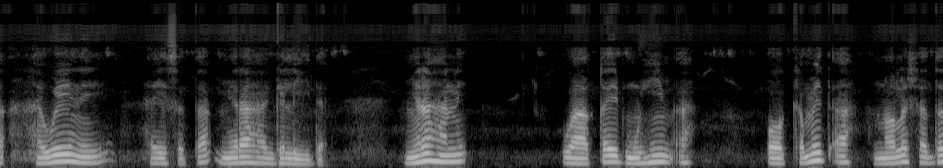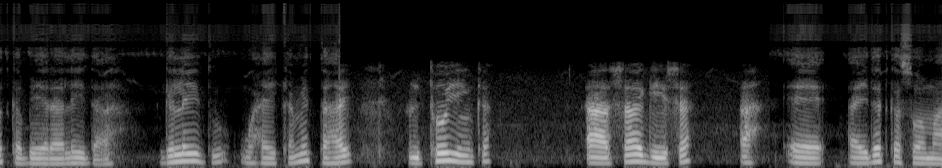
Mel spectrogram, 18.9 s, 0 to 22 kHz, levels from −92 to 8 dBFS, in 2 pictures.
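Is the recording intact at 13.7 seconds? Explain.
No. At 13.7 s the recording sits inside a stretch from 12.83 to 17.13 s where the input was likely switched to a poorer device. The band abruptly stops near 4.4 kHz, so the sound turns dull and boxy. The level shifts by a few decibels, and a faint new noise floor appears well below the signal. The change happens with no gap at the switch.

Over this, as across the whole clip, the sound is grainy and rough, with tones smeared into noise. This points to likely Opus compression in its music (CELT) mode at a rate around 24 kbps. The encoder holds each band's energy but fills starved bands with folded or noisy content.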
